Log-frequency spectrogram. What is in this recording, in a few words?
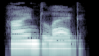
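"hindleg", British English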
